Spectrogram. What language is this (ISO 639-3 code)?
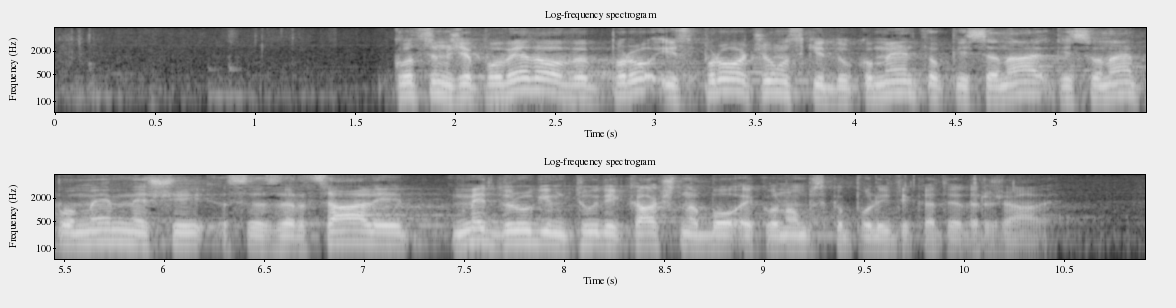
slv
